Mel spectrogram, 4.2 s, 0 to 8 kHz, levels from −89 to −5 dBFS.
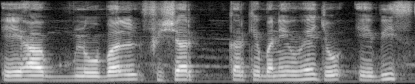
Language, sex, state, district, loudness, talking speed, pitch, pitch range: Chhattisgarhi, male, Chhattisgarh, Rajnandgaon, -17 LUFS, 160 wpm, 155 Hz, 150-165 Hz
